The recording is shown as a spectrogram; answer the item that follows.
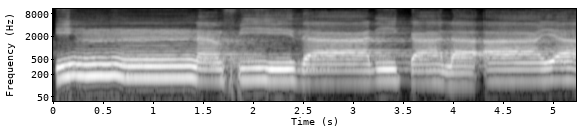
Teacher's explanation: Ketemu qaf dan lam lagi, lebih baik dihentikan. Inna, nun bertasydid disebut bacaan gunnah musyaddadah. Bunyi nun dengungkan 2 harokat.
